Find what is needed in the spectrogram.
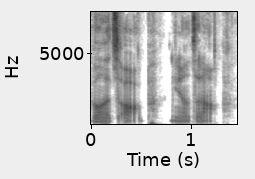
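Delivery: soft, secretive whisper; whispered aside. Retold or imitated. Seeing the ex-friend in public, a secretive whisper. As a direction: hiss it like spotting a rival. Voicing herself spotting an enemy.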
